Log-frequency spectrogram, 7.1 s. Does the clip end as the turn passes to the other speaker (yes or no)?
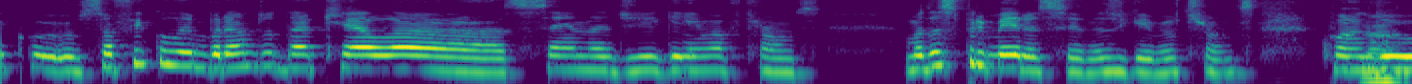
no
